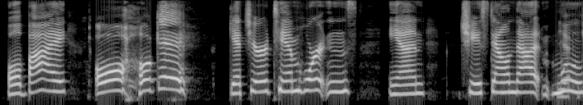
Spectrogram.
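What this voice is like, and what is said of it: Put-on Canadian accent. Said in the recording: “You do do that accent very, very well.”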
